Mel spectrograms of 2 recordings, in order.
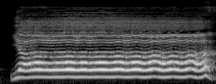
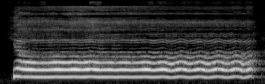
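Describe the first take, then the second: First: It is said in a full chest voice. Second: It is said in a light head voice. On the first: "that's chest voice, full connection" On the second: "that's head voice"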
